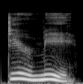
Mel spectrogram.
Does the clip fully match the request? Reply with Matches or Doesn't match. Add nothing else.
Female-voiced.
Matches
